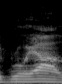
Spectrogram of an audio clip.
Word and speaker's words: Royal: that we got that he's pronounced royale as well he's been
